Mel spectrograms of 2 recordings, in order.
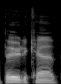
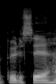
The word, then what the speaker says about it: Boudica: And Boudica, Boudicea, however people want to pronounce the name, she's one of those characters that kind of looms large in the British historical imagination.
